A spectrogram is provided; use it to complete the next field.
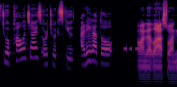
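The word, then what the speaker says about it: ありがとう: Riso pronounces this sound it sounds like a mixture between an r and an l sound the another way of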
